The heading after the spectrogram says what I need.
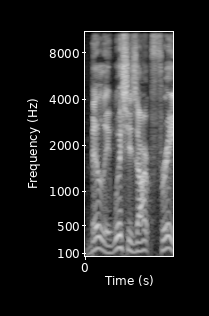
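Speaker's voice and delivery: loud, indignant scolding; angry leprechaun. Acted. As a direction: scold him at full voice. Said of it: "the leprechaun gets angry".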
